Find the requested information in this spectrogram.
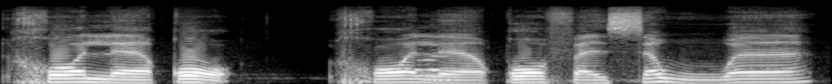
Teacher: lamnya ditipiskan qof-nya tebal lagi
